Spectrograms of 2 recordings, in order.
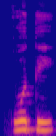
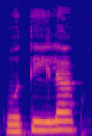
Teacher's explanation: قوف کو ایک الف یعنی 3 مقدار کھینچ کے پڑھیں گے. قوف حرف مستعلیہ ہے لہٰذا اس کی آواز حلق سے موٹی ادا ہوئے گی. قوف کے اوپر پیش ہے سے ہونٹوں کو گول کر کے ادا کریں گے.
